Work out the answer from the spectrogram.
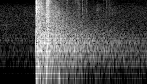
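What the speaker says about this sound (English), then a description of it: "We're gonna shoot all these bottles without wasting a single bullet." A single loud gunshot rings out from a handgun aimed at bottles in the video game Life is Strange, with a long echoing decay trailing afterward and no talk over it.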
